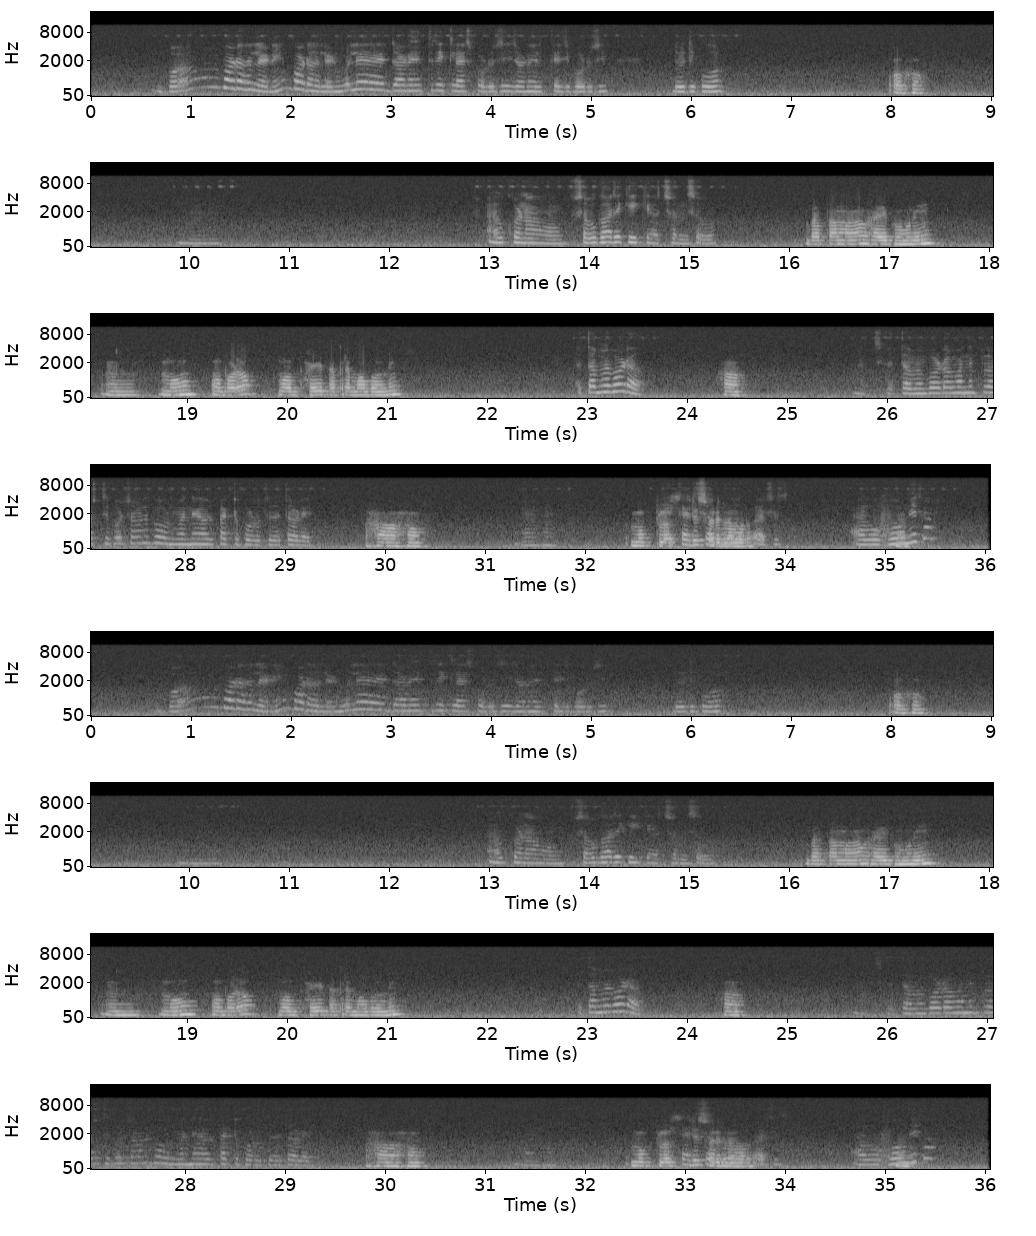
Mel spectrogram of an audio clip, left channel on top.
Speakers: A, on the left; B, on the left.
A: ବ- ବଡ଼ ହେଲେଣି ବଡ଼ ହେଲେଣି ବୋଲେ ଜଣେ ଥ୍ରୀ କ୍ଲାସ୍ ପଢୁଚି ଜଣେ ଏଲ୍ କେଜି ପଢୁଚି। ଦୁଇଟି ପୁଅ।
B: ଓହୋ।
A: ହୁଁ। ଆଉ କଣ ସବୁ ଘରେ କିଏ କିଏ ଅଛନ୍ତି ସବୁ?
B: ବାପା ମା ଭାଇ ଭଉଣୀ। ଉଁ ମୁଁ ମୋ ବଡ଼ ମୋ ଭାଇ ତାପରେ ମୋ ଭଉଣୀ
A: ତମେ ବଡ?
B: ହଁ।
A: ଆଚ୍ଛା ତମେ ବଡ ମାନେ ପ୍ଲସ ଟୁ ପଢୁଚ ମାନେ ଭଉଣୀ ମାନେ ଆହୁରି ପାଠ ପଢୁଥିଲେ ତଳେ
B: ହଁ ହଁ।
A: ଉଁ ହୁଁ।
B: ମୋ ପ୍ଲସ୍
A: ଏକାଠି
B: ଥ୍ରୀ
A: ସବୁ
B: ସରିଲା ମୋର
A: ଆସୁଛି ଆଉ ଭଉଣୀ
B: ହୁଁ
A: ର?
